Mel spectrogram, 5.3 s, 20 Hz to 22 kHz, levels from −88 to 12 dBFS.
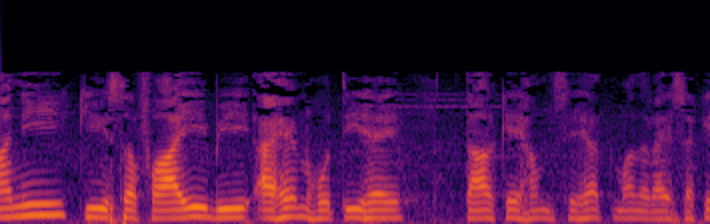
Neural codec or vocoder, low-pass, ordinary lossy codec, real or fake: none; 7.2 kHz; MP3, 24 kbps; real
